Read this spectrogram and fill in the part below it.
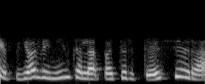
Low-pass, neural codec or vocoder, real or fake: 7.2 kHz; none; real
